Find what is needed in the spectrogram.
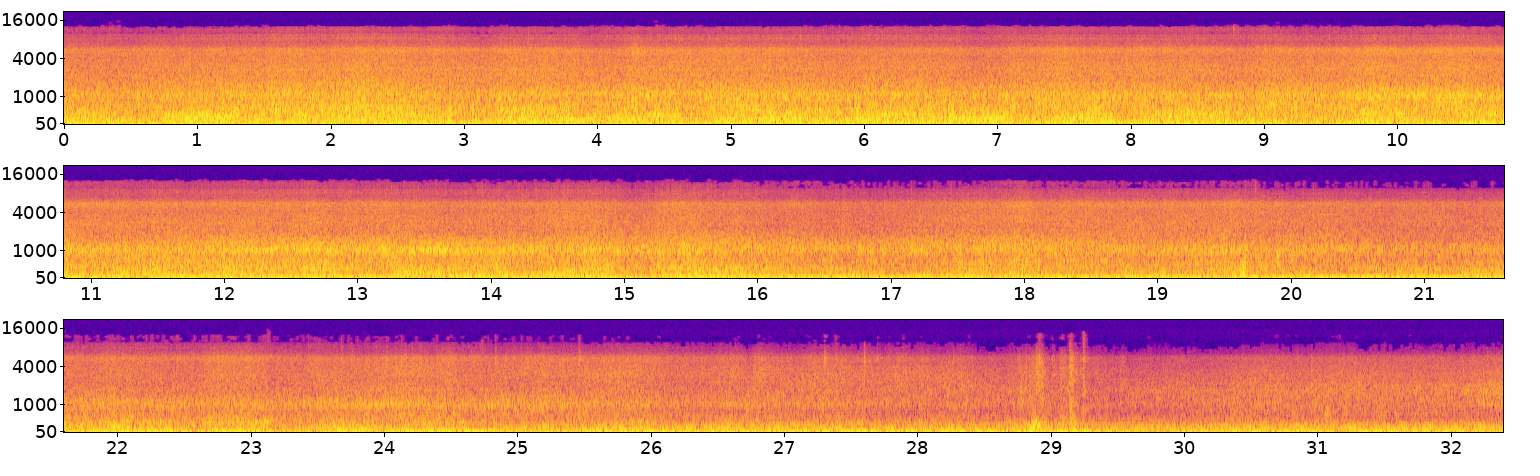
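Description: Car cruising at road speed, heard from inside the cabin: a steady mix of engine, tyre and wind noise.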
